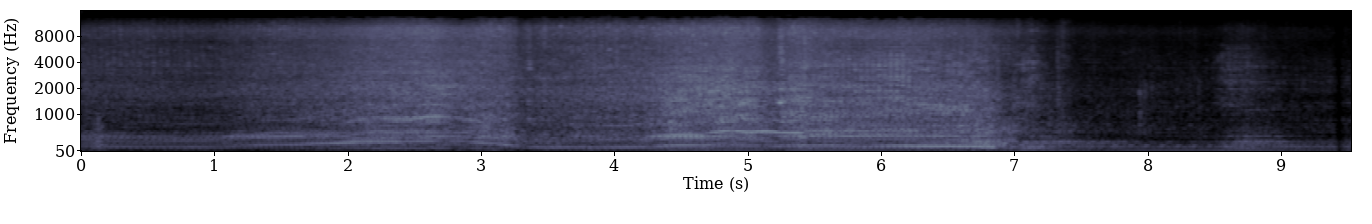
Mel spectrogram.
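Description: Two-door Range Rover Classic's engine revving up and down as it drives up a sandy track. It grows louder as it nears, then drops away sharply about seven seconds in as it moves off up the slope.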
